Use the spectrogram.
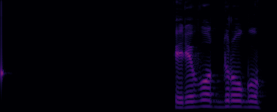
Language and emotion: Russian, neutral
